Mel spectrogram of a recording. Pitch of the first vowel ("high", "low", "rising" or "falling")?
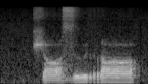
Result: low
